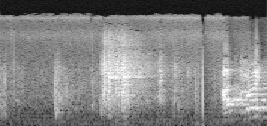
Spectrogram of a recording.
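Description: Two men scuffle and grapple with each other.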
